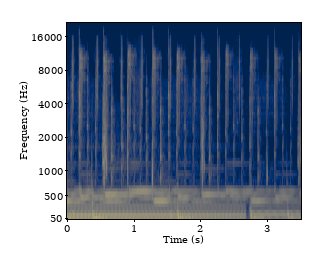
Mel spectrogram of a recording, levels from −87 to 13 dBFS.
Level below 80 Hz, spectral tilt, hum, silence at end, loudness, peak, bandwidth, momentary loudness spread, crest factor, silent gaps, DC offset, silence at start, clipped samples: -34 dBFS; -5 dB/octave; none; 0 s; -28 LUFS; -12 dBFS; 16.5 kHz; 9 LU; 16 dB; none; under 0.1%; 0 s; under 0.1%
